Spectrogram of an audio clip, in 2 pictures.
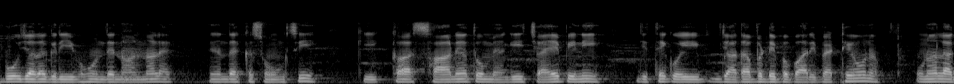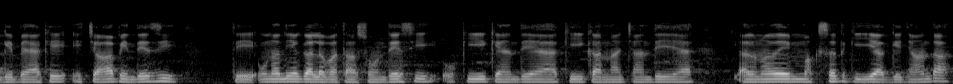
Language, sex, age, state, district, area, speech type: Punjabi, male, 30-45, Punjab, Pathankot, rural, spontaneous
